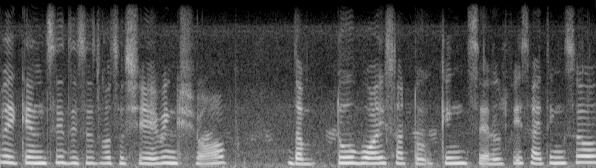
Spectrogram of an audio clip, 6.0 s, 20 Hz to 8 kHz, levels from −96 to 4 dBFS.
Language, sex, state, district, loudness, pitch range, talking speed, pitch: English, female, Chandigarh, Chandigarh, -15 LUFS, 255-275 Hz, 180 wpm, 265 Hz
